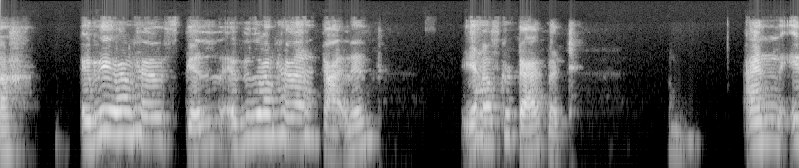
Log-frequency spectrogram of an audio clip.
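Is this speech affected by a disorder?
Yes: encephalitis.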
